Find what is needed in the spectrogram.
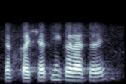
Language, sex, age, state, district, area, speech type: Marathi, male, 18-30, Maharashtra, Yavatmal, rural, conversation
